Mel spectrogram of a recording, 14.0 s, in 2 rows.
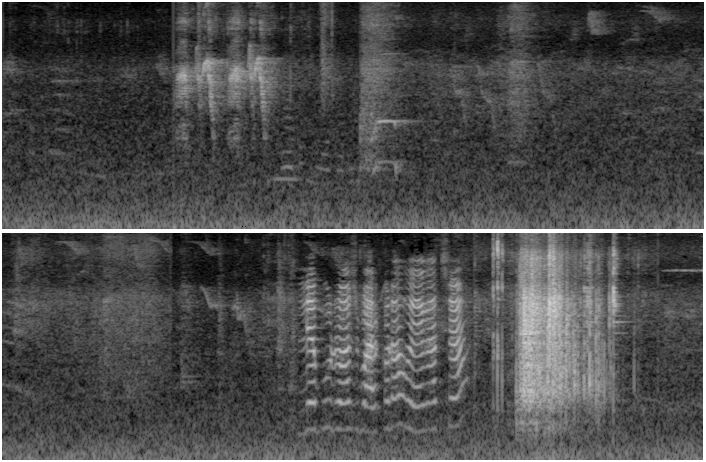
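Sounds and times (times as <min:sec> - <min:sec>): small birds chirping: 0:00.0 - 0:03.4.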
